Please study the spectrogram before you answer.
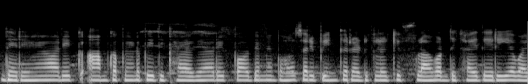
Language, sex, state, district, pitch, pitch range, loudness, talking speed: Hindi, female, Bihar, Patna, 195 Hz, 195-200 Hz, -17 LUFS, 305 wpm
